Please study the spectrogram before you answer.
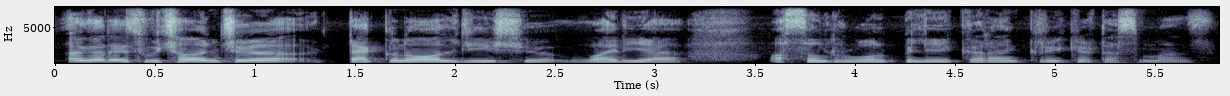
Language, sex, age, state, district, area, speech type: Kashmiri, male, 60+, Jammu and Kashmir, Ganderbal, rural, spontaneous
